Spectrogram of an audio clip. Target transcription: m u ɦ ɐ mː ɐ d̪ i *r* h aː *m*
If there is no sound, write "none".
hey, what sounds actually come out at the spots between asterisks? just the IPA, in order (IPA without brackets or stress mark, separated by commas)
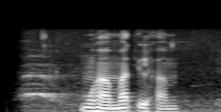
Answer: l, m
